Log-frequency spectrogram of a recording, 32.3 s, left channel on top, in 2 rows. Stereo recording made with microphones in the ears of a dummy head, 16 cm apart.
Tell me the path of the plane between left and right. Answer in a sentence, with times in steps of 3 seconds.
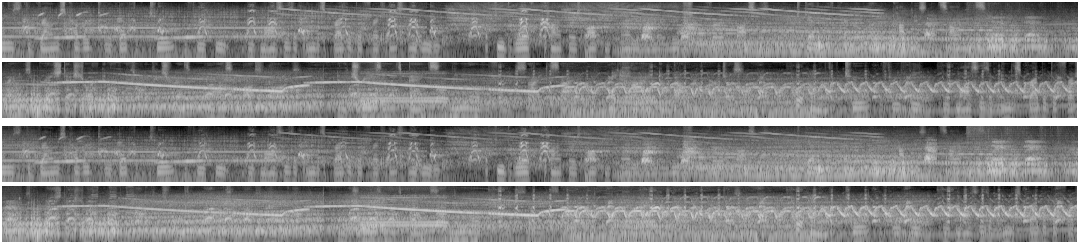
In this clip you hear the plane on the left from 0 s, in the centre from 15 s and on the right from 18 s.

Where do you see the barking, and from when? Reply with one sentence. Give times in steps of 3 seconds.
You can hear the barking on the left from 0 s, in the centre from 9 s and on the right from 12 s.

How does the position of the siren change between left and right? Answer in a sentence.
You can hear the siren move from left to right.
